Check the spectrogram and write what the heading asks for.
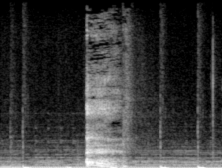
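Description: A man coughs harshly once, about a second in, over background music with a steady beat.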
